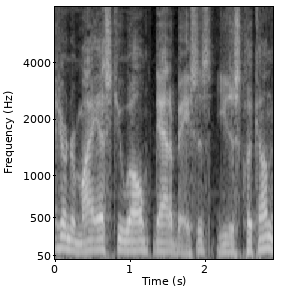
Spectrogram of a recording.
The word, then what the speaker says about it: MySQL: And yes, it's pronounced MySQL, not MySQL.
